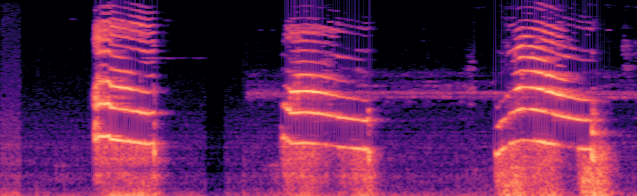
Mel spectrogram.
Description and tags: Cat Crying
Recording of a cat meowing or crying. The recording mic used was a blue snowball mic.
Cat photo
cat, cry, meow, meowing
